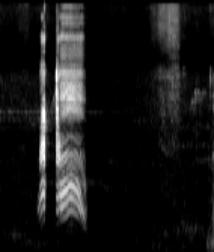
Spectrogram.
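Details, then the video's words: Pet parrot talking, speaking its own name as two loud harmonic syllables, a brief clipped one followed by a drawn-out bending one, then quiet room noise and a faint soft sound near the end. "Talking parrot"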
